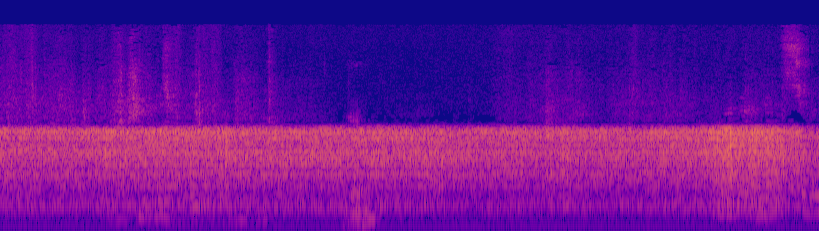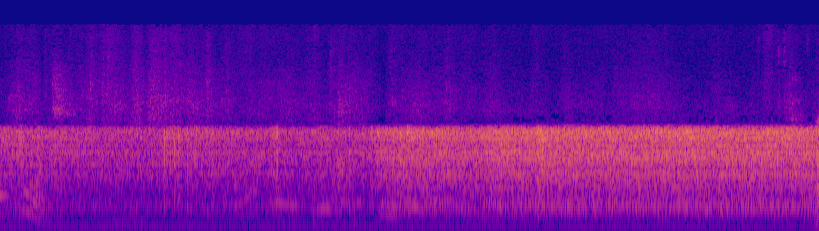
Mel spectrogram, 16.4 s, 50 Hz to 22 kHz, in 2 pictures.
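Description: HF transceiver on 40 metres receiving static hiss, cut off sharply at the top like a voice receiver's narrow passband, with a weak station's voice faintly heard under the noise. The signal is very light, barely above the noise, and the hiss dips for a few seconds midway.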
